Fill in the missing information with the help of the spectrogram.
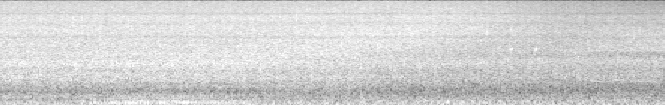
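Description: Steady rushing hiss of outdoor noise with an uneven low rumble underneath, a little louder about two seconds in.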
